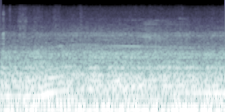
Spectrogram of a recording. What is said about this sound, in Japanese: 予測的にもいい感じで信号が赤になったから、さあエンジンブレーキの準備です。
